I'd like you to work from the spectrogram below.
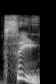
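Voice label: "yes", male; TALKNOW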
